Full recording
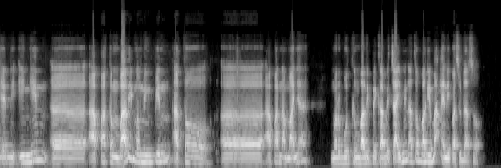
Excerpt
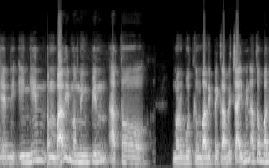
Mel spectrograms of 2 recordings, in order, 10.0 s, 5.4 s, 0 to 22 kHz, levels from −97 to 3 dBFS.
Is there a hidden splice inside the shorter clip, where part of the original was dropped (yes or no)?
yes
